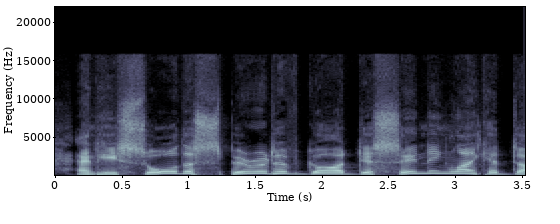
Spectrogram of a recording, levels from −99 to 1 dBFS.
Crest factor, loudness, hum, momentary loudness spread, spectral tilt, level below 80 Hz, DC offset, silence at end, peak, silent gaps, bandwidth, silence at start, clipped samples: 20 dB; -26 LUFS; none; 3 LU; -4 dB/octave; -58 dBFS; under 0.1%; 0 s; -6 dBFS; none; 16 kHz; 0 s; under 0.1%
